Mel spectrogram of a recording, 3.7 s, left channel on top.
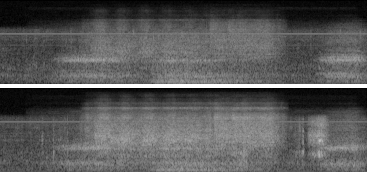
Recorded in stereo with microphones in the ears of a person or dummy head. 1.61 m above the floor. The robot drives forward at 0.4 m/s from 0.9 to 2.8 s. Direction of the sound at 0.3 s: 10° left (ahead or behind).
